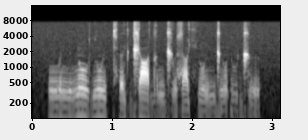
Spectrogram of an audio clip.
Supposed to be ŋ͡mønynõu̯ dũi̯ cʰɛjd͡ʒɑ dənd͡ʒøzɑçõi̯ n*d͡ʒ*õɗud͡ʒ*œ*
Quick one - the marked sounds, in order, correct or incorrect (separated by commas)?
correct, incorrect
